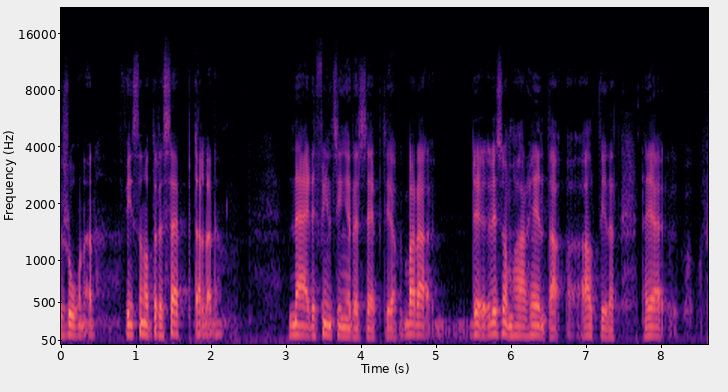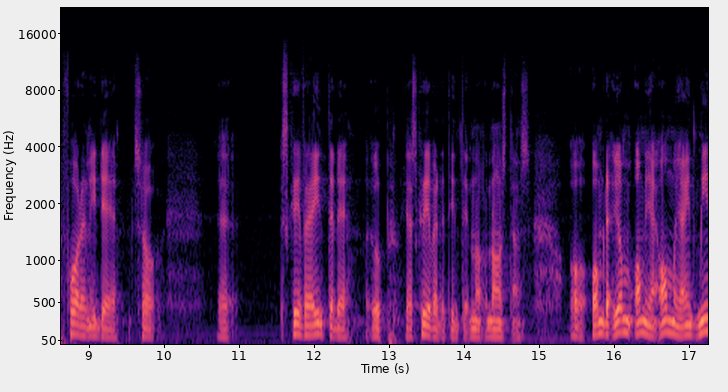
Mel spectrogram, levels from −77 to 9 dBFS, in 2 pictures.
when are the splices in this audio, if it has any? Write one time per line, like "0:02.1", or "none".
none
